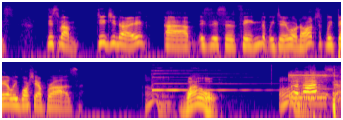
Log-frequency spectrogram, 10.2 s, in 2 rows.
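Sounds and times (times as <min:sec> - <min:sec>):
speech: 0:00.0 - 0:06.3, 0:07.2 - 0:08.4, 0:09.2 - 0:10.1
game show buzzer: 0:07.4 - 0:10.1.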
